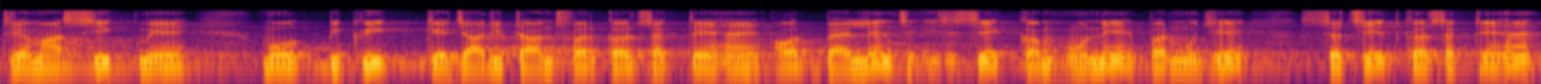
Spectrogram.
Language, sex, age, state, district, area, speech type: Hindi, male, 18-30, Uttar Pradesh, Sonbhadra, rural, read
